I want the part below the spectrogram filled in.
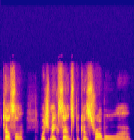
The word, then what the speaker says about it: Straubel: But J.B. Straubel, is that how you say his name? Straubel. – That's how I say it.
